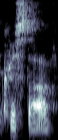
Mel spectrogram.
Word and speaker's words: Krzysztof: I say easier because it's spelled more like it sounds, unlike my first name, Krzysztof, which, you know, it's the hidden sound name. Like it has two Z's in it.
